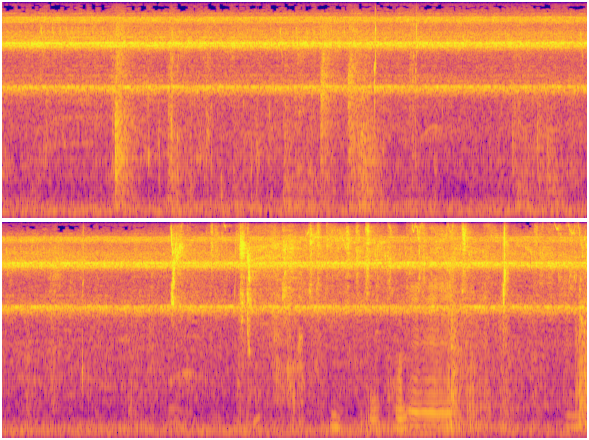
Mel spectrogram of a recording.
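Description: Steady drone of insects, several constant high tones at once. In the last few seconds, short high squeals and a brief pulsed call from the macaques come over it.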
